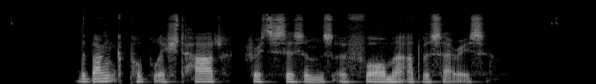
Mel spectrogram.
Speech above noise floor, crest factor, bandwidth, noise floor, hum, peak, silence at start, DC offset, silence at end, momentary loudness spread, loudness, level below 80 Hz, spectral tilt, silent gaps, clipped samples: 60 dB; 22 dB; 11.5 kHz; -90 dBFS; none; -10 dBFS; 0.75 s; under 0.1%; 1.1 s; 9 LU; -29 LUFS; -66 dBFS; -4 dB/octave; none; under 0.1%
